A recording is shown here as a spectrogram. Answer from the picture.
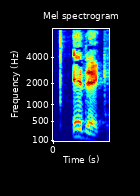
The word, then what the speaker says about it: IDIC: IDIC, if you're somebody that actually pronounces it, rather than spelling it.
